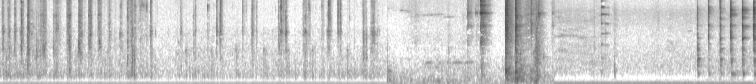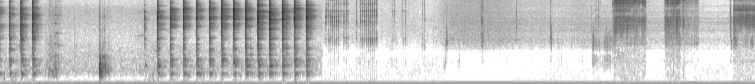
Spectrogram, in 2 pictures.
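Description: Rapid ratchet-like clicking in runs, the loudest at about eight clicks a second a little past the middle. Near the end come short bursts of arc-welding crackle as the new radiator grille bars are welded on.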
